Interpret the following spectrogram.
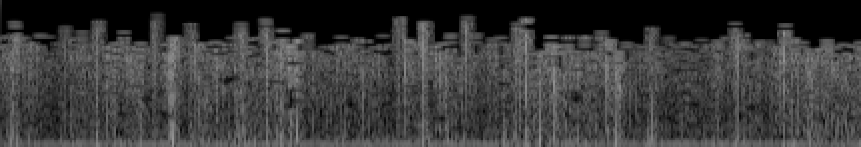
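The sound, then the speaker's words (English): A steady driftwood fire crackles and pops without pause in a snowy clearing in front of an igloo, with dense sharp snaps scattered irregularly over a low constant hum, at moderate volume and with no voices. “A big crackling fire of driftwood lighted up the snowy clearing in front of the igloo.”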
